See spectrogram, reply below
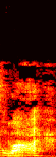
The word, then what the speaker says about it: Glock: It's just pronounced Glock. Like with Glock. A soft glottal stop.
